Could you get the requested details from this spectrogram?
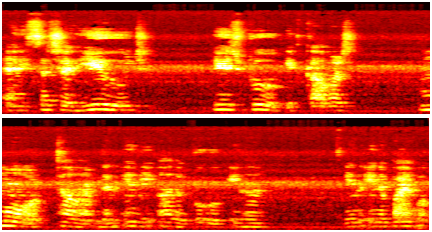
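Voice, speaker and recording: A man with a non-native accent speaks at a very slow pace, with long, frequent pauses, a fairly high pitch and fairly even intonation. Noticeable background noise and audible room echo fill the recording. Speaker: Bible teacher. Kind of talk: lecture. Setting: home recording at computer. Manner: halting, with frequent repetitions.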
